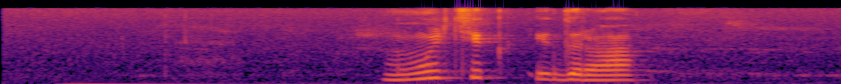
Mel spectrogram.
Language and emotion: Russian, neutral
